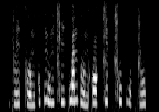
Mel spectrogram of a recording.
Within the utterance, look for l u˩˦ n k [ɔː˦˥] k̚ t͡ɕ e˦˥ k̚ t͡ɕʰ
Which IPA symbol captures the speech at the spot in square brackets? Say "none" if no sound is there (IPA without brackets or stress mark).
ɔː˦˥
